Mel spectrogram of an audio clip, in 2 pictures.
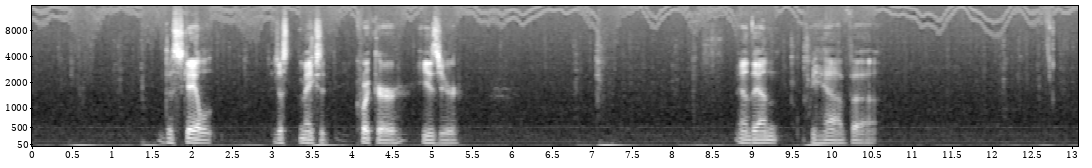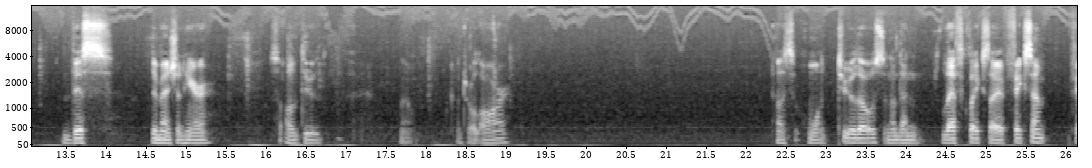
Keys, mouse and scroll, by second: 0.5-3.0 middle drag, 3.0 middle click, 3.6-5.2 middle drag, 5.8-7.5 drag, 7.5-9.1 middle drag, 9.8-11.7 middle drag, 12.5-14.4 middle drag, 16.2 ctrl+f, 18.6 ctrl+r, 23.8-25.7 drag.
